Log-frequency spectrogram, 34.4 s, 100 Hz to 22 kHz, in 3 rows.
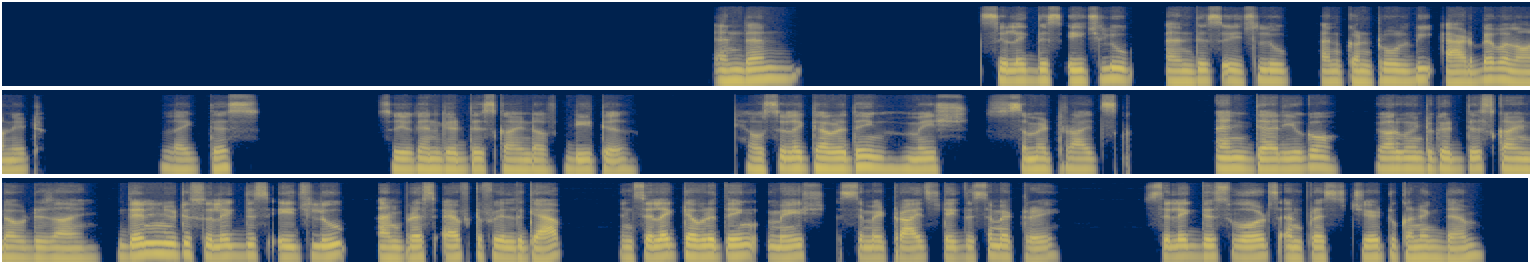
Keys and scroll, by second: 4.2 alt+z, 4.4 Tab, 4.8 alt+shift+z, 6.2 alt+shift+z, 6.7 Tab, 7.9 2, 10.9 ctrl+b, 12.4 5, 12.6 Tab, 13.4 alt+shift+z, 17.0 Tab, 17.7 a, 20.4 Tab, 21.4 alt+shift+z, 23.7 Tab, 24.8 2, 26.5 f, 27.6 a, 31.0 1, 33.1 j.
